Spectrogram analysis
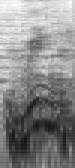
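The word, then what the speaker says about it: weaned: versi terjemahan diape windn Win bacanya gimana ini s w e a n e d Win ya bacanya begitu saya baru tahu juga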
